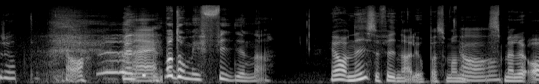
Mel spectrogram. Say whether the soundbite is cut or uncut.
cut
